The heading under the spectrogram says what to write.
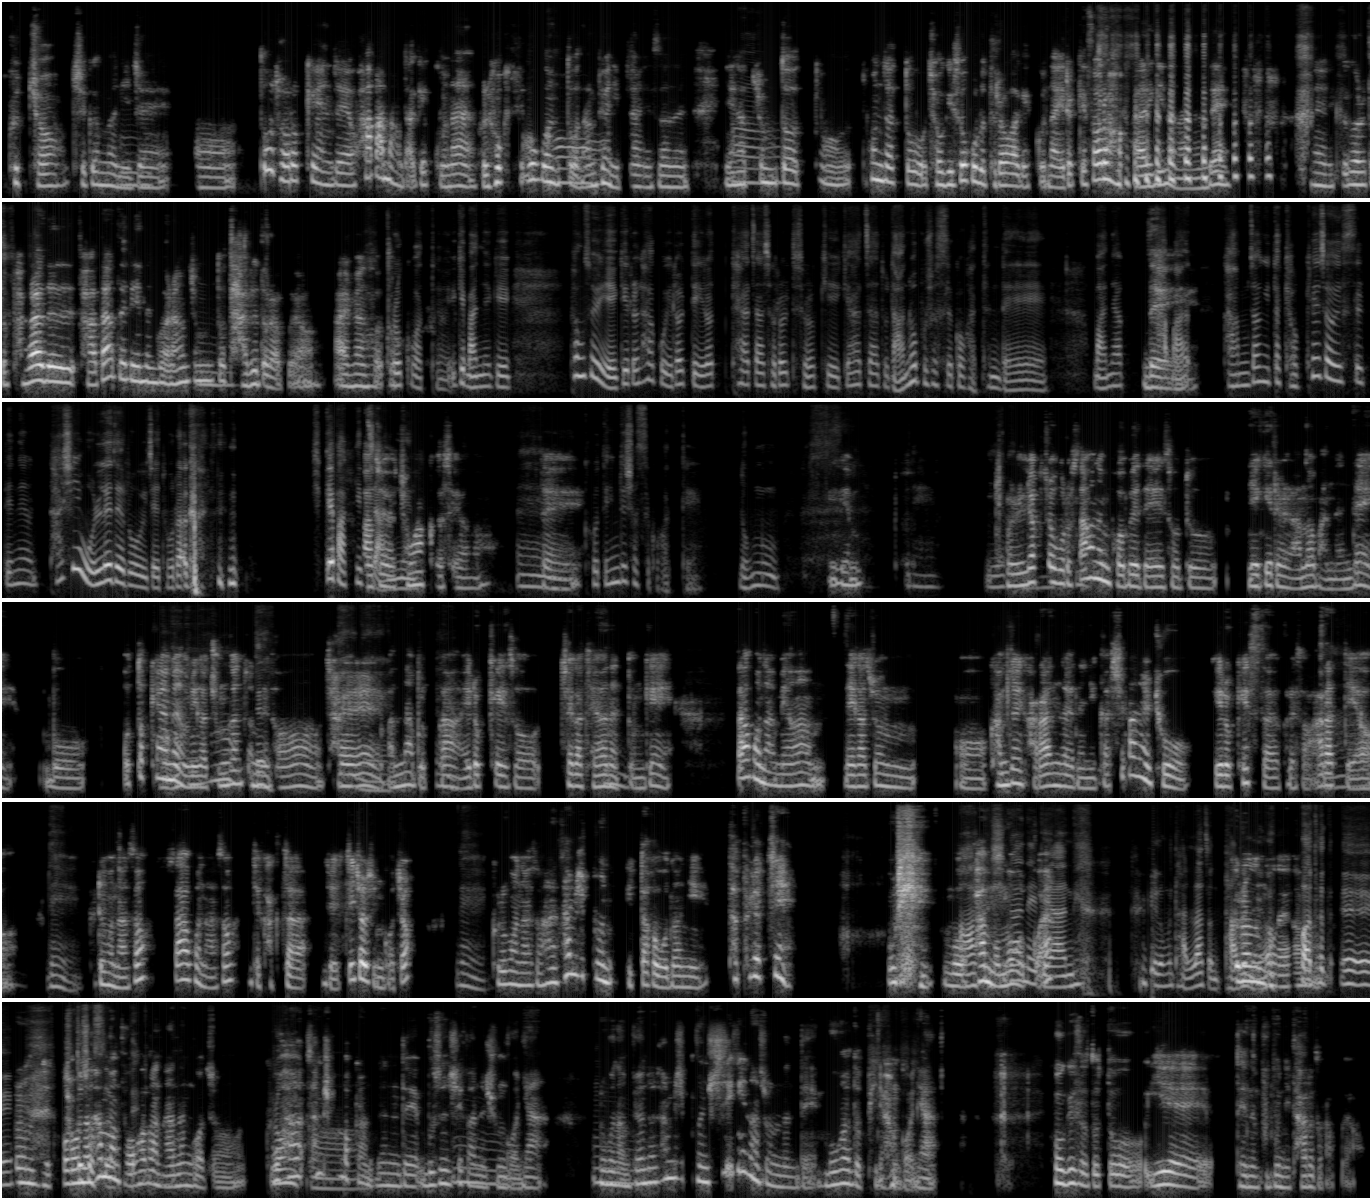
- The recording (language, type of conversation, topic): Korean, advice, 서로 성격이 다른 형제자매들과 잘 지내려면 어떻게 서로를 이해하고 갈등을 줄일 수 있을까요?
- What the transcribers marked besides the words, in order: laugh; laughing while speaking: "서로"; laughing while speaking: "돌아가는"; other background noise; teeth sucking; laughing while speaking: "우리"; gasp; laugh; laughing while speaking: "다르네요. 아 다 예예"; laughing while speaking: "필요한 거냐?"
